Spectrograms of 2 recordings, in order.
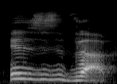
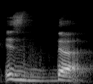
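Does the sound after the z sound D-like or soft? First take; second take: soft; D-like. First: The z flows softly into a light th. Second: The z stops hard into a D-like sound. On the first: The speaker calls it right. "use a lot of breath and actually push your tongue forward with your breath" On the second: The speaker calls it wrong. "It's going to sound like a D"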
